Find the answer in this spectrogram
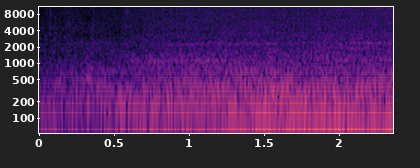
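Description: A road vehicle passing close by: a low engine rumble that grows steadily louder.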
